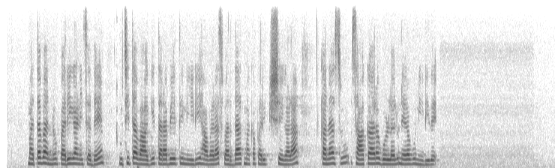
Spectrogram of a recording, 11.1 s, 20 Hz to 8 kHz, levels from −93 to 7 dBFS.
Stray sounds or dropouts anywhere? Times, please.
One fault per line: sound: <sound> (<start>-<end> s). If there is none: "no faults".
no faults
